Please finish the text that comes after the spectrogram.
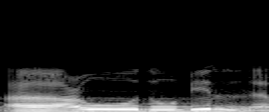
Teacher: Misalkan dalam bacaan ta'awudz ya, a'udzu billah, a-nya tidak langsung berpindah ke huruf yang setelahnya, tapi dipanjangkan dulu. A'udzu billah, padahal harus langsung a'udzu billahi minasyaiton ya. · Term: isba'ul harokat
